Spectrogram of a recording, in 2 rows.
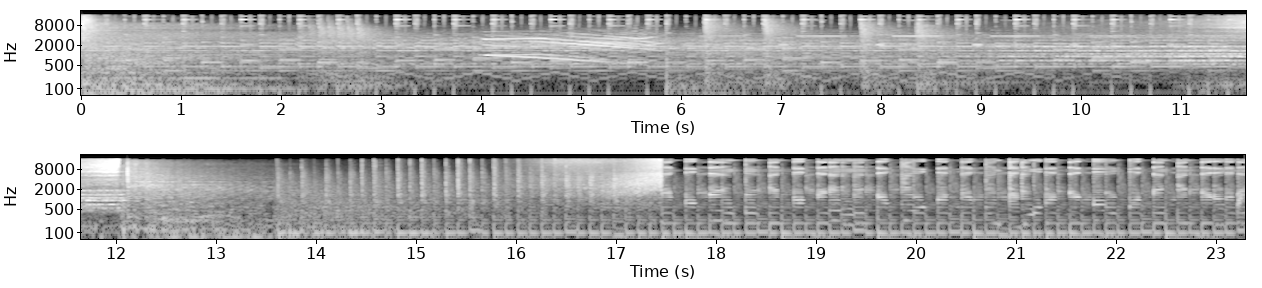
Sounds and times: Music: 0.0 - 23.2.

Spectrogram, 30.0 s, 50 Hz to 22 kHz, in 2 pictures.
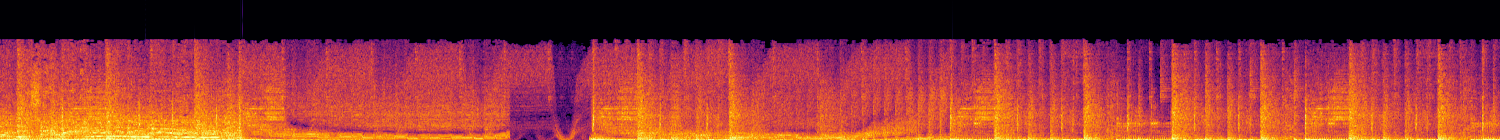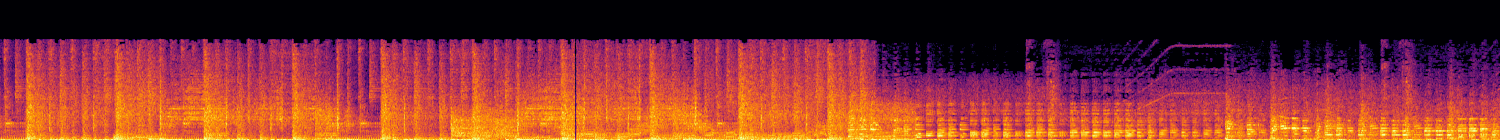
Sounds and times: Techno: 0.0 - 30.0.

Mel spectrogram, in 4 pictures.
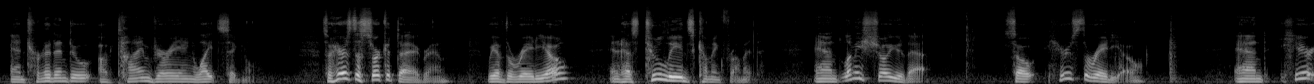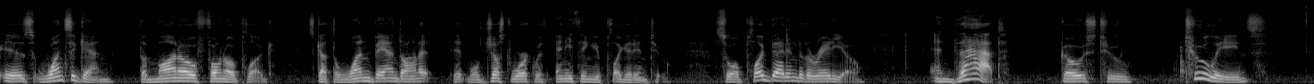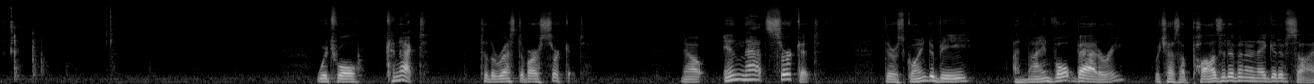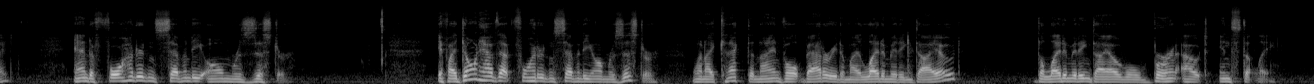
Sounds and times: Speech: 0.1 - 2.6, 3.2 - 7.6, 8.2 - 9.3, 10.0 - 11.5, 12.3 - 21.8, 22.4 - 25.9, 29.4 - 32.2, 33.1 - 34.5, 35.1 - 39.6, 40.2 - 42.4, 43.8 - 49.1, 49.8 - 52.2.

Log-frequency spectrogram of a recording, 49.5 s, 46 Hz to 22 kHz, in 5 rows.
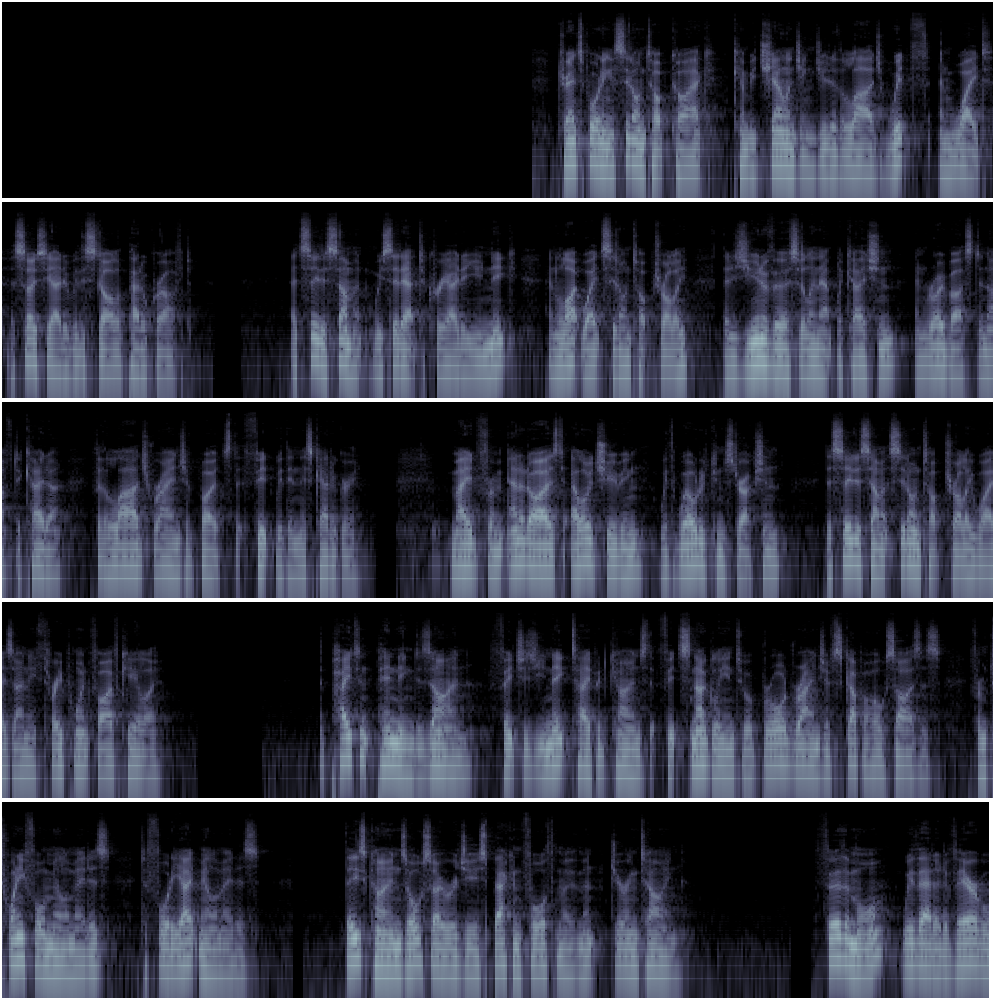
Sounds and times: Speech: 5.6 - 11.9, 12.8 - 23.5, 24.3 - 31.4, 32.9 - 42.3, 43.1 - 46.5, 47.8 - 49.5.

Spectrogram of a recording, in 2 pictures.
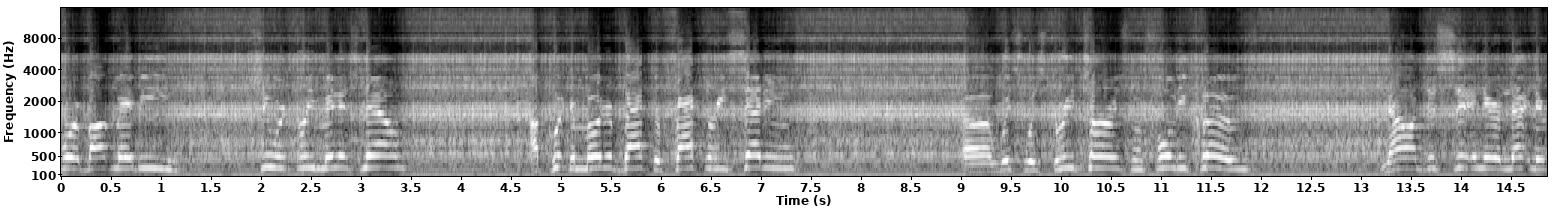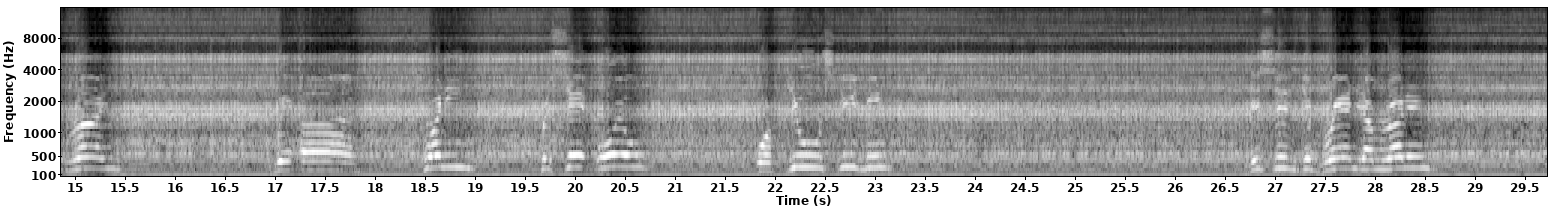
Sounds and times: Speech: 0.0 - 1.2, 2.0 - 3.4, 4.7 - 7.4, 9.0 - 11.9, 13.2 - 15.5, 17.0 - 17.9, 18.5 - 19.0, 19.7 - 20.8, 21.8 - 23.2, 26.8 - 28.6
Idling: 0.0 - 29.7.

